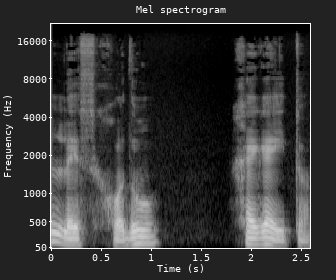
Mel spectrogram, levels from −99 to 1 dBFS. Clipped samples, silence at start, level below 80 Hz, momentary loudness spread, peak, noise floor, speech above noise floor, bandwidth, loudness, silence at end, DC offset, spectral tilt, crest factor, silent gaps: under 0.1%; 0 s; -64 dBFS; 12 LU; -6 dBFS; -73 dBFS; 50 dB; 19 kHz; -23 LUFS; 0 s; under 0.1%; -7 dB/octave; 18 dB; none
